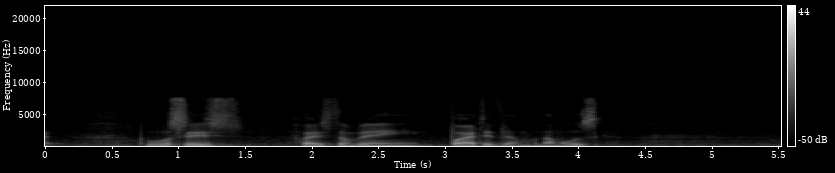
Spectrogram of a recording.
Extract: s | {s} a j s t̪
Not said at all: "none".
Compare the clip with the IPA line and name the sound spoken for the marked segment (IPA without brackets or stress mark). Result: f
